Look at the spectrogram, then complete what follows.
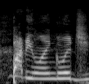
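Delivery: loud, forceful delivery punched out with real force. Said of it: "you gotta have a little more force".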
